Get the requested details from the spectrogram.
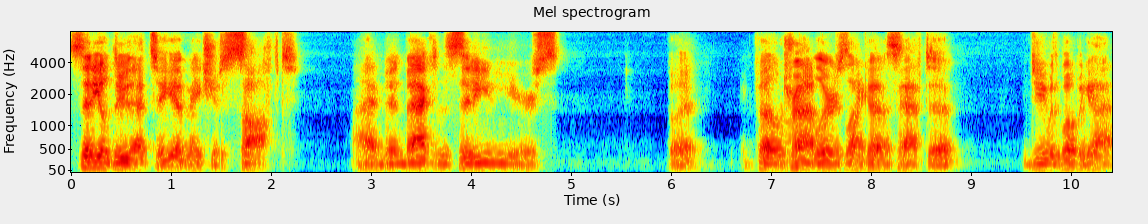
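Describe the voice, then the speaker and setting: A man speaks in a put-on character voice that is raspy and very deep, with a very low pitch. He keeps a moderate pace, broken by long, frequent pauses. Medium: actual play. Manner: gruff, laconic, dry humor.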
